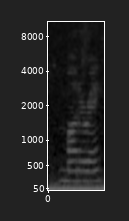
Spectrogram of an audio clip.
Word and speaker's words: Monterey: Monterey. It's so funny how we don't pronounce the T.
